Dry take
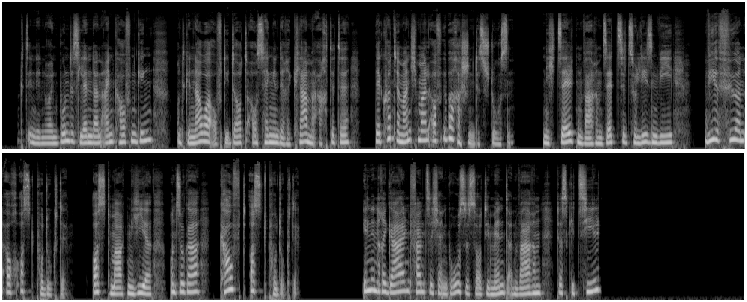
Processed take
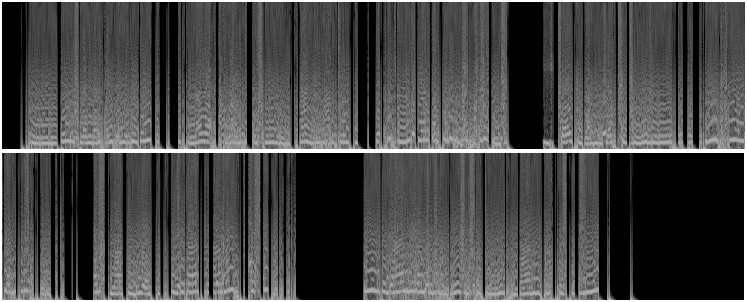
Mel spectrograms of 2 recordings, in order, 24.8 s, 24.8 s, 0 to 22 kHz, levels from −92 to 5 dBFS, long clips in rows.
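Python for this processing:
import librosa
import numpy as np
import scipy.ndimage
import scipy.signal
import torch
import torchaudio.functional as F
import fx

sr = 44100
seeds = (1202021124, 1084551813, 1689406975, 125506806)

y = fx.hum_notches(x, sr, base_hz=50, count=10, at=(16.92, 18.62), fade=0.02)
y = fx.echo_stepped(y, sr, ms=195, hz=2900.0, octaves=-1.4, feedback_pct=70, wet_db=-0.5)
y = fx.dynamic_eq(y, sr, hz=870.0, q=6.6, threshold_db=-45.0, ratio=4.0, max_db=-5)
y = fx.schmitt(y, sr, flips_db=-27.0)
y = fx.spec_repair(y, sr, seeds[0], start_s=8.62, length_s=0.61, low_hz=220.0, high_hz=3200.0, source='before')
y = fx.clock_jitter(y, sr, seeds[1], jitter_ms=0.048)
y = y * 10.0 ** (-3.0 / 20.0)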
